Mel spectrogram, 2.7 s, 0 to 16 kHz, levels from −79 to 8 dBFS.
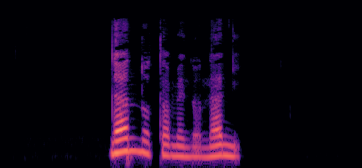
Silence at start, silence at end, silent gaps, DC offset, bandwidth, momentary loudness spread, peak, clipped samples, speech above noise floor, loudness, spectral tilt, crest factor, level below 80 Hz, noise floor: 0.8 s; 0.95 s; none; under 0.1%; 11.5 kHz; 8 LU; -4 dBFS; under 0.1%; 58 dB; -22 LUFS; -6.5 dB/octave; 22 dB; -64 dBFS; -79 dBFS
